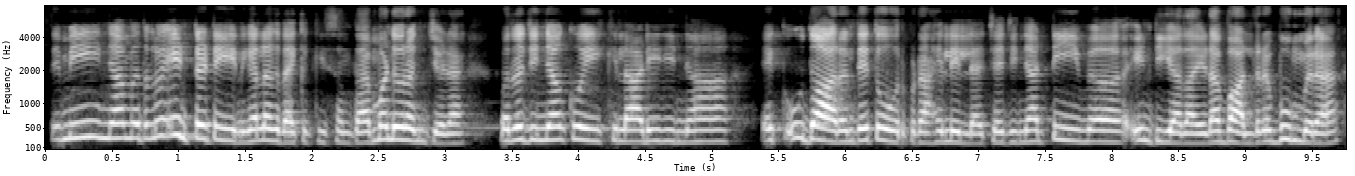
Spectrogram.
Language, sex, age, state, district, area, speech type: Dogri, female, 18-30, Jammu and Kashmir, Samba, rural, spontaneous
